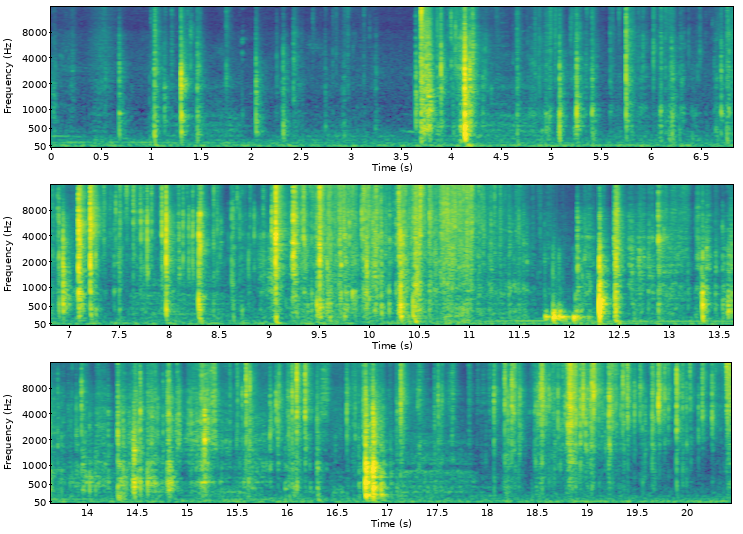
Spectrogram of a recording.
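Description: Plastic wrap and foil trading-card packs being cut, torn open and crinkled by hand, a dense run of crackling with a few sharper snaps.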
